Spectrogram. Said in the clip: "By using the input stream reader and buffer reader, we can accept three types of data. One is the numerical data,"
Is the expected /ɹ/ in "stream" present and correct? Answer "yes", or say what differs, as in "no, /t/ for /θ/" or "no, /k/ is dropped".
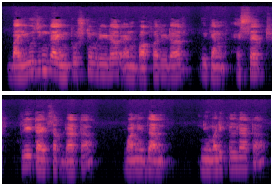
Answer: no, /ɹ/ is dropped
